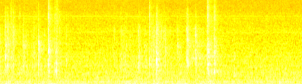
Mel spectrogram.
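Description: Typing on a computer keyboard: sharp key clicks in two quick spells, the second ending about two-thirds of the way through.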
